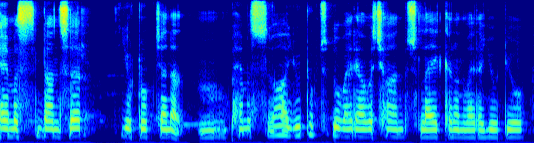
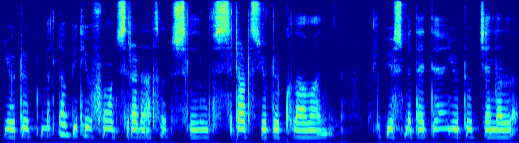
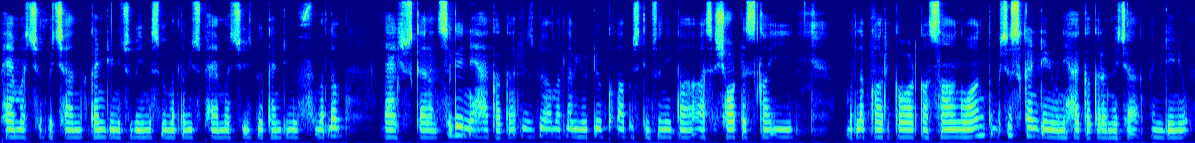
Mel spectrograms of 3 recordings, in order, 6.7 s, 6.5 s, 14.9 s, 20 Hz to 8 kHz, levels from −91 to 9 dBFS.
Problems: constant background noise, low volume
